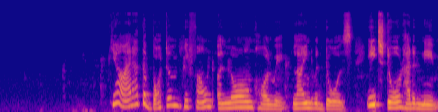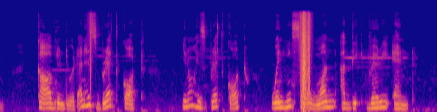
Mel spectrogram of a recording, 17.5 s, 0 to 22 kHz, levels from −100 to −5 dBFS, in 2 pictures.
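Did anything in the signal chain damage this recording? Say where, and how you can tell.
Yes. The analogue radio link of a wireless microphone, ahead of the converter, briefly lost signal twice. Wireless microphone noise hits occur from 10.48 to 10.63 s and from 14.68 to 15.03 s, heard as short swishes of static over the speech. As reflected paths cancel the FM carrier, the receiver's own noise rises. The longer second fade lasts about 0.35 s.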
